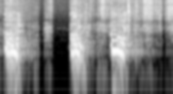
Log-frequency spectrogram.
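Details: Three quick hoarse barks, each with a brief falling tone, from Hoss the coonhound, treed on a den during coon hunting in Tennessee.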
